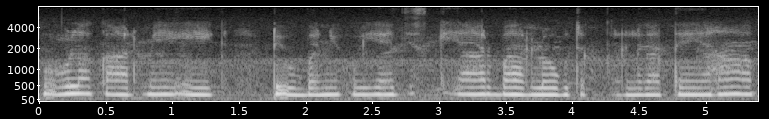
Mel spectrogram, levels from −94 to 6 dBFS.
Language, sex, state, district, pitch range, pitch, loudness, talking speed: Hindi, female, Punjab, Fazilka, 215-230 Hz, 220 Hz, -15 LUFS, 155 wpm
